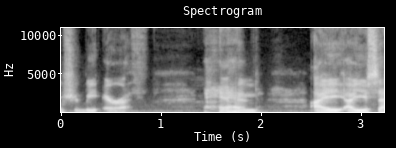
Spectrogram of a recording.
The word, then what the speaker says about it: Aerith: tell us all the time that it was aerith and that we were saying it wrong um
